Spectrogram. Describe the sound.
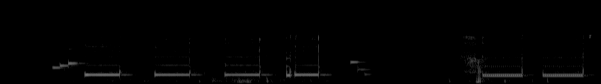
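Telephone keypad tones as a call is dialled: a run of several short, evenly spaced electronic beeps, quiet and clean, with brief higher blips between some of them and a pause before the last two tones.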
